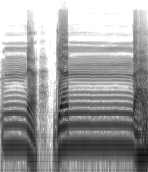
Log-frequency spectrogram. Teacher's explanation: suara nunnya ditahan dulu nnya Jannah tidak langsung Jannah Kemudian pada lafal ta apabila ia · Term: gunah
